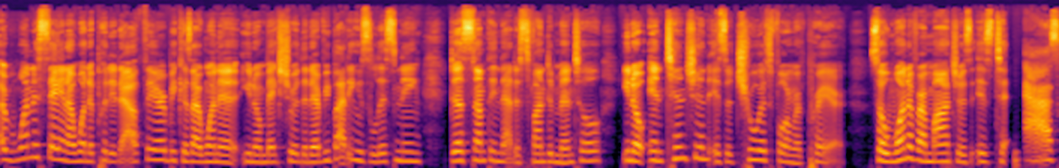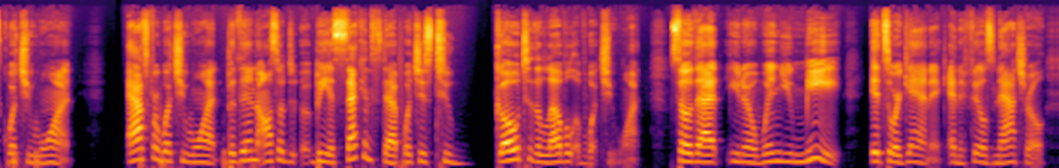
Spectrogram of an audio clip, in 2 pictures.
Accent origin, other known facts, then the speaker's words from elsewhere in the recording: Los Angeles, California, United States; now in Chicago, United States; growing up in Watts, I would say, you know, the Watts Towers were my, was my campus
